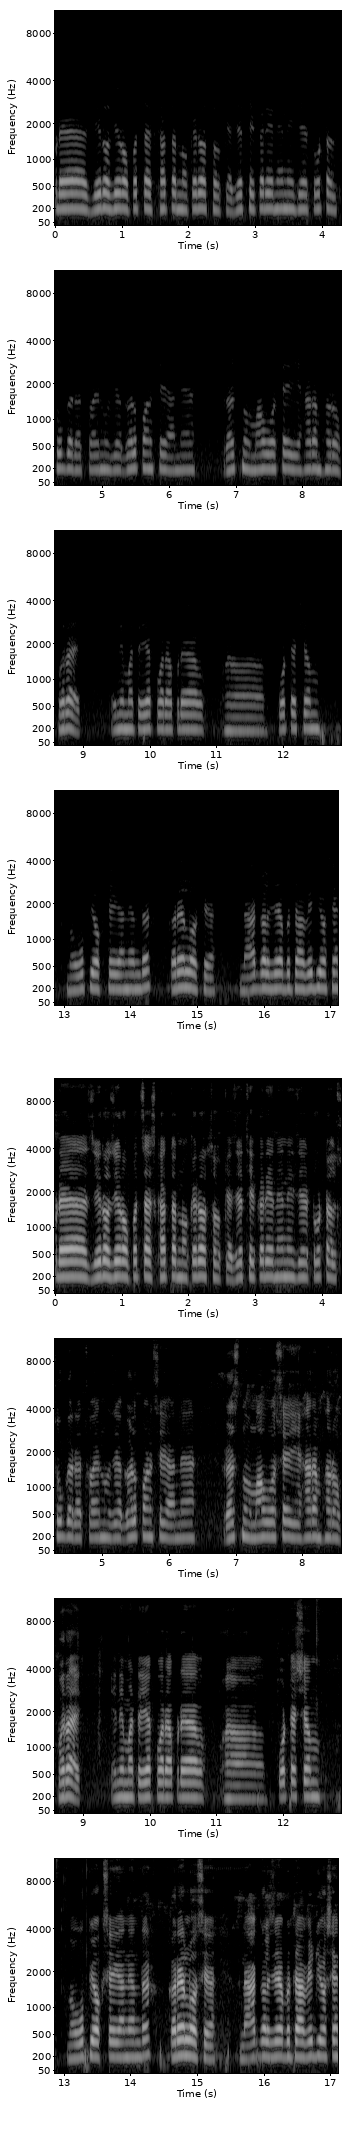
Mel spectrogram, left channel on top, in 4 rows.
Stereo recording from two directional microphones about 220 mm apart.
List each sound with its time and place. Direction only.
0.0 s speech: 25° left (ahead or behind)
1.3 s speech: 30° left (ahead or behind)
7.1 s speech: 25° left (ahead or behind); by 17.1 s 15° right (ahead or behind)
